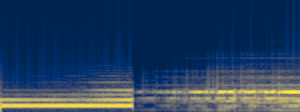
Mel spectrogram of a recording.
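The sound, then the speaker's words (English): A cell phone emergency alert tone going off on the way to the beach: a loud, steady, buzzing electronic tone that abruptly shifts after about a second into a wavering, higher warbling pattern that continues to the end, with no talking. “And as we were on our way to the beach, my cell phone went off with this warning.”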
